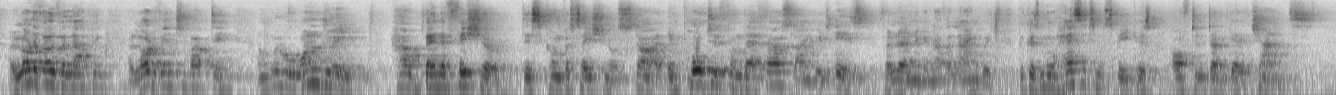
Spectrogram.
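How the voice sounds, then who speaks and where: This man's voice is a little high and dark in tone as he presents research in a conference room. He explains examples patiently and hedges often with "sort of." The audio has room echo, a distant microphone, and faint noise.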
